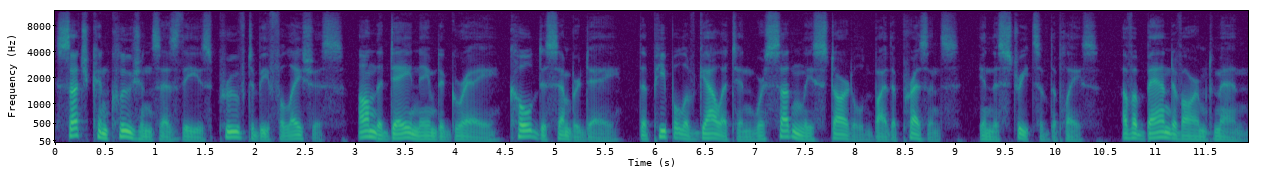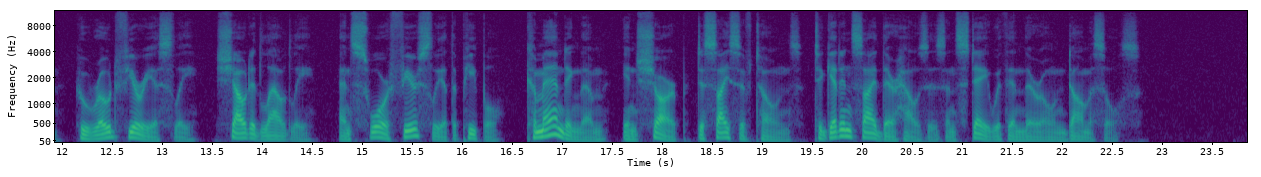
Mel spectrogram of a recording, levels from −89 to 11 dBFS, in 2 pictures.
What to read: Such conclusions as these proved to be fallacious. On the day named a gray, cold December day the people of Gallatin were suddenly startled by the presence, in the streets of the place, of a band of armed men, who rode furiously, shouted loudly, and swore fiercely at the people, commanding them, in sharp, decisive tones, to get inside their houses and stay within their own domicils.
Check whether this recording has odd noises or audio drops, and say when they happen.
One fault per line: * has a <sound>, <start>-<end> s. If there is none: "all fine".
all fine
